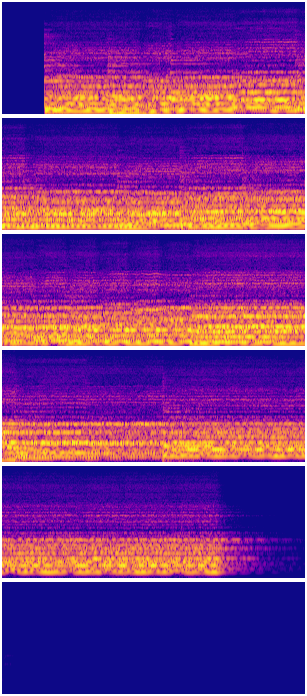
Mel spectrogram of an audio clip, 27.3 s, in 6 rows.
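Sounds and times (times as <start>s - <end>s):
choir singing: 0.6s - 22.3s.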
